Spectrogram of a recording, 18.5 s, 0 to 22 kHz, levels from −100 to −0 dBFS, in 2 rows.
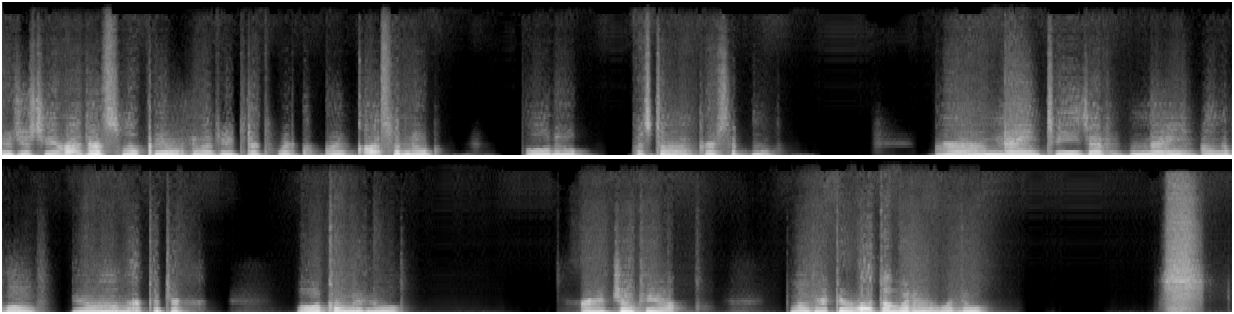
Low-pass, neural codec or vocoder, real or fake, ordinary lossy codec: none; codec, 44.1 kHz, 0.9 kbps, DAC; fake; none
